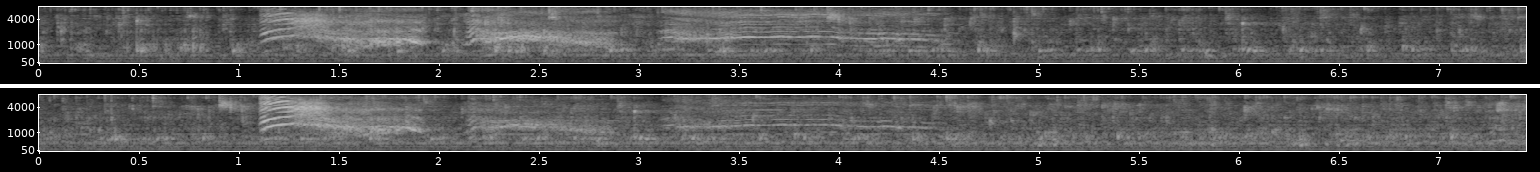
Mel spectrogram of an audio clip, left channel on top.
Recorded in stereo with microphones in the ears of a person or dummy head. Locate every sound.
1.1 s a scream: 30° right (ahead or behind), 0.6 m; by 4.7 s 70° left (ahead or behind), 1.8 m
